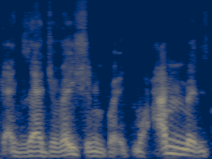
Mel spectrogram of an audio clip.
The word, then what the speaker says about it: Muhammad: from muhamed mamed our Prophet his name is Muhammad or Muhammad mam sometimes you hear the some they don't memorize it or pronounce when they say muhamed they say mamed mam so sometimes the people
